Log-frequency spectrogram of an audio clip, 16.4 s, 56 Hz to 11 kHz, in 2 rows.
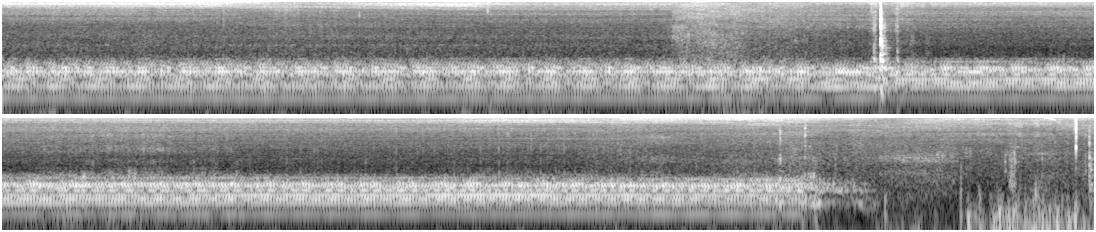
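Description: Electric foam-solution pump of a foam generator running with a steady hum while it primes the line until solution flows out of the wand consistently. One sharp click about six and a half seconds in, and the hum stops about 14 seconds in as the pump is switched off.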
